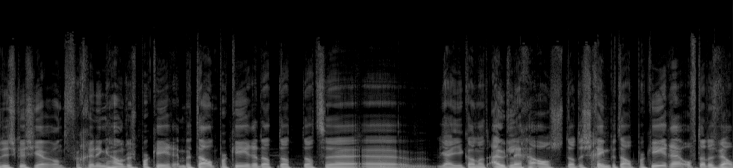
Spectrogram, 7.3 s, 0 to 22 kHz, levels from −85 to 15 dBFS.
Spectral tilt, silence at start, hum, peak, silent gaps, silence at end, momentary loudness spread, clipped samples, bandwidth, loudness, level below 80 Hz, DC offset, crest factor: -6 dB/octave; 0 s; none; -8 dBFS; none; 0 s; 5 LU; under 0.1%; 17 kHz; -26 LUFS; -64 dBFS; under 0.1%; 18 dB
